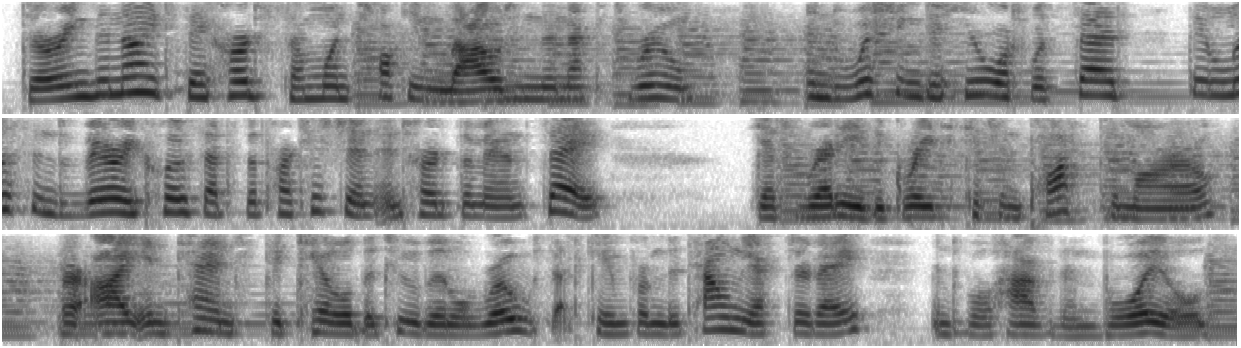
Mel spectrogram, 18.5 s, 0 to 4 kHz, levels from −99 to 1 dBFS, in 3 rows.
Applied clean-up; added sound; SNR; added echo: none; Electric guitar; 18 dB; none.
